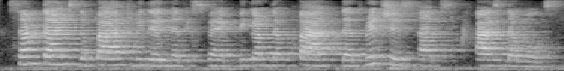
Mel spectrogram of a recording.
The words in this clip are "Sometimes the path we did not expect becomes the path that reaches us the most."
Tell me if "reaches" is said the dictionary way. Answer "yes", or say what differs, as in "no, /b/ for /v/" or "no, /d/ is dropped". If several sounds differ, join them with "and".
no, /s/ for /z/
